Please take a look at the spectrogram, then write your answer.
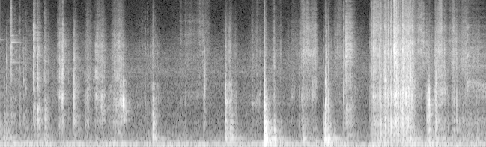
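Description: A deck of tarot cards is shuffled by hand, producing a run of papery riffles and soft slaps in uneven bursts, with a denser, louder flurry near the end, close to the microphone and with no talking.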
